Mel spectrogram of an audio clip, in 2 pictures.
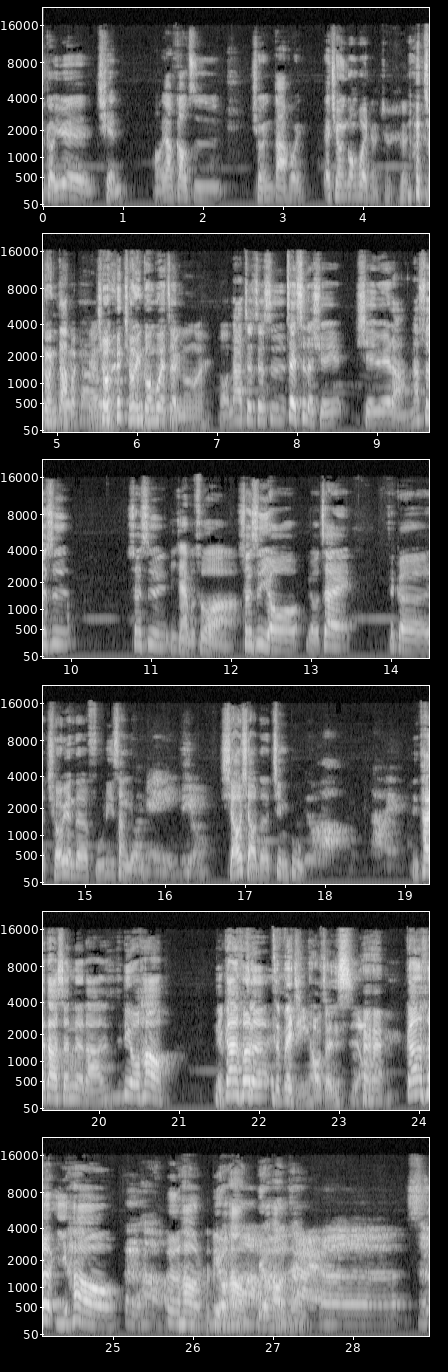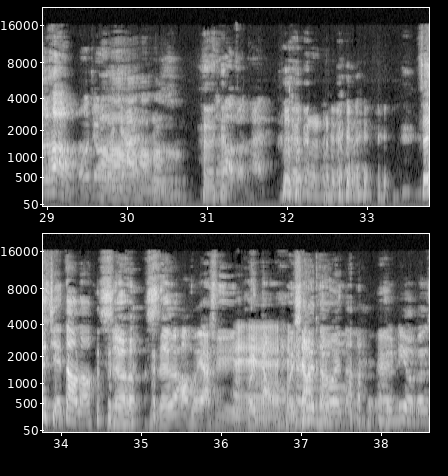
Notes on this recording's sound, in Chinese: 漂浮台北。酒吧內錄音，音質較差，請見諒。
